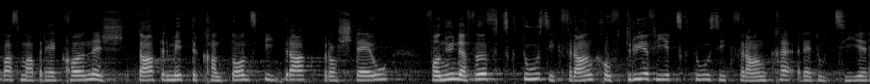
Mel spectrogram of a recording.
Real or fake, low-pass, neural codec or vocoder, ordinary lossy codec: fake; 14.4 kHz; vocoder, 44.1 kHz, 128 mel bands every 256 samples, BigVGAN v2; AAC, 64 kbps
